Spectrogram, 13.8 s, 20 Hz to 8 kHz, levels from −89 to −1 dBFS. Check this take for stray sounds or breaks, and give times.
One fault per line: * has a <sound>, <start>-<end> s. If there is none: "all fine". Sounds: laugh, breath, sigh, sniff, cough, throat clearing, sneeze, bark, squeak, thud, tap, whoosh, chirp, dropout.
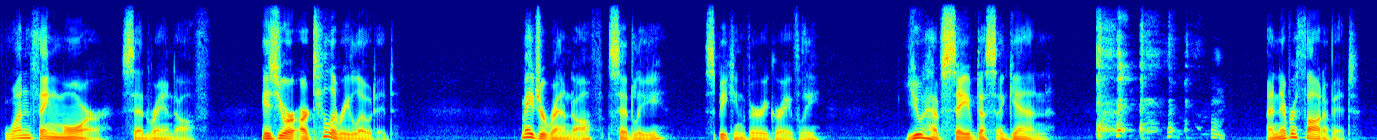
* has a cough, 10.9-12.3 s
